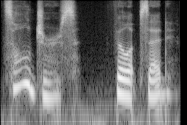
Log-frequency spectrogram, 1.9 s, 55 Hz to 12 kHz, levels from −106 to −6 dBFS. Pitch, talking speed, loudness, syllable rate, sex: 220 Hz, 95 wpm, -19 LUFS, 3.7 syllables/s, female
